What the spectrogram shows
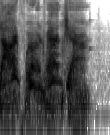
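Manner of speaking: unconvincing cartoon voice. Repeating the line Toad says, in a bad Toad voice. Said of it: "that's my bad Toad voice".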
